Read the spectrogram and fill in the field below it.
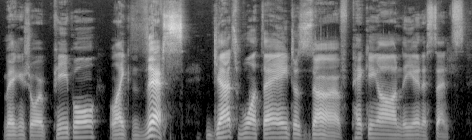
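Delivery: slow, deliberate brawler, softening at the end; menacing avenger. Acted. Avenger accusing the gnoll of harming innocents, slow menace. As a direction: draw out each phrase as a veiled threat.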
